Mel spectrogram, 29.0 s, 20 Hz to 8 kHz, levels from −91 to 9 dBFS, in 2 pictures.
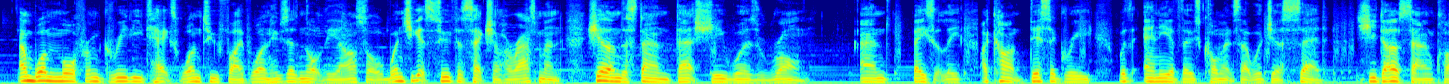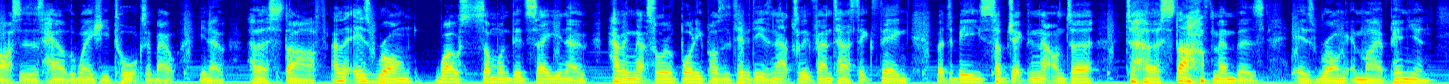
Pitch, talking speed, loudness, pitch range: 110 Hz, 185 wpm, -26 LUFS, 95-120 Hz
